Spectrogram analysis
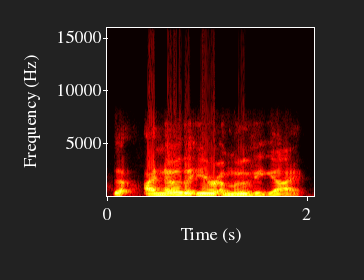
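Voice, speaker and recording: Guy cohosting a podcast over a video call, voice comes through tinny and metallic like a tin can, kinda halting, dull lo-fi sound. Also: medium pitch, big pitch swings. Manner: hesitant, halting delivery. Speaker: podcast co-host and writer. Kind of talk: casual chat. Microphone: video call app.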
